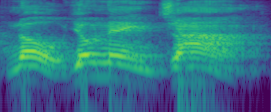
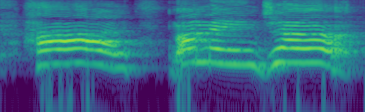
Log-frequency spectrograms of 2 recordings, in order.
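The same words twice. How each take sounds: First: Said in the usual way. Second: Much higher and louder, a mincing mock greeting. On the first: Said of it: "That's how we talk". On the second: Speaker mocks the village people coming in, high mocking voice. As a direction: squeak it out like a caricature.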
